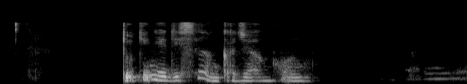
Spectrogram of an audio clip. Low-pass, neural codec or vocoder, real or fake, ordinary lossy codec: 7.2 kHz; codec, 24 kHz, 0.9 kbps, WavTokenizer, medium speech release version 2; fake; MP3, 64 kbps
